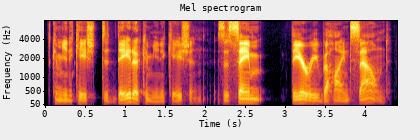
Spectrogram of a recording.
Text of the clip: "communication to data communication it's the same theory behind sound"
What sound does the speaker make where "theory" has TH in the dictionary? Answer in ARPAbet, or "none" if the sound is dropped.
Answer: TH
